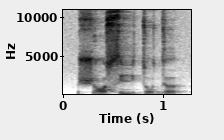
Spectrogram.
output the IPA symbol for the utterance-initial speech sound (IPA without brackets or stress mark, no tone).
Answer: ʃ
